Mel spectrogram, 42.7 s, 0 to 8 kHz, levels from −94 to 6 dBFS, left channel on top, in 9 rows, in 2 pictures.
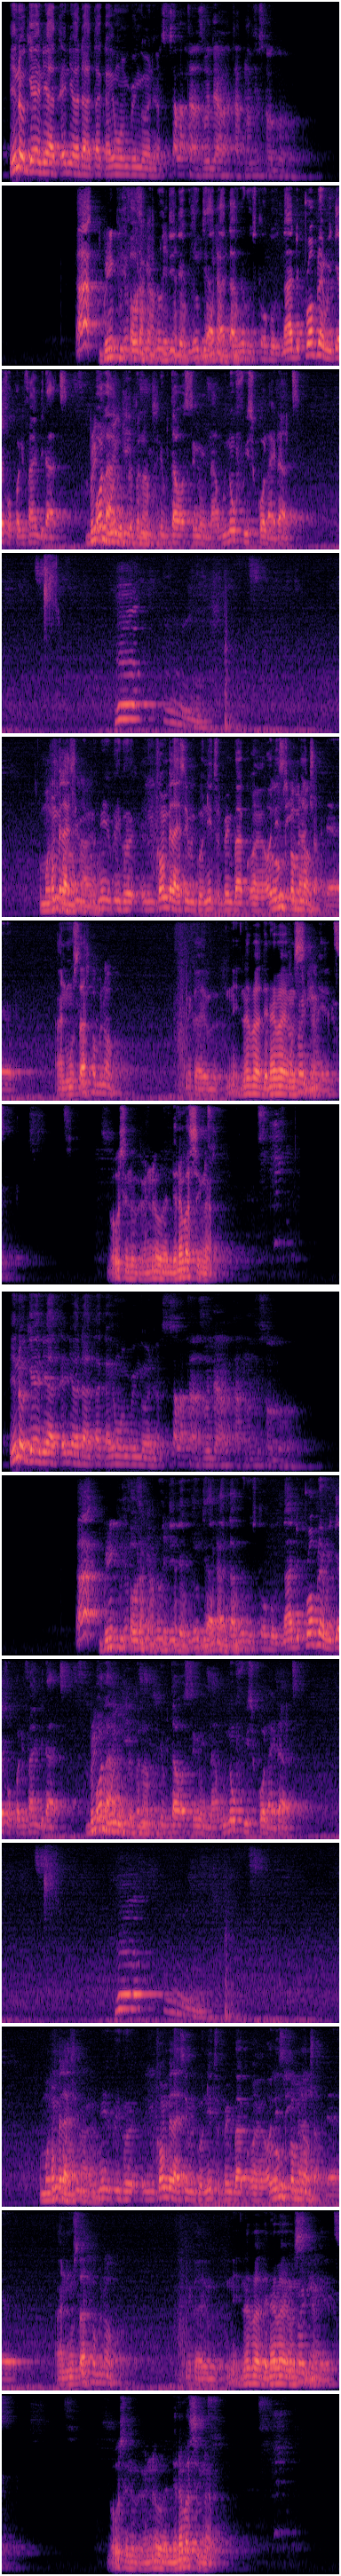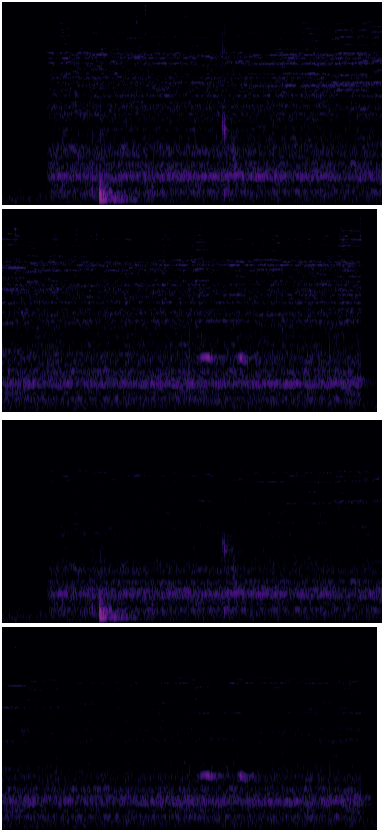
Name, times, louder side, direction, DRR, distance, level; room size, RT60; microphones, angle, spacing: voice 1, 0.1-2.2 5.8-6.0 6.5-10.4 10.8-13.5 14.8-15.0 19.7-23.3 23.6-24.0 24.5-24.9 26.2-28.4 30.0-31.5, left 2 dB, 40° left, 12 dB, 0.9 m, -30 dB
voice 2, 2.2-4.1 28.9-29.0 29.4-29.5 29.9-30.0 32.1-32.5, left 2 dB, 65° left, 3 dB, 2.2 m, -45 dB
voice 3, 6.1-8.1 10.7-11.8 15.8-16.2 16.5-17.1 19.5-20.4 22.7-23.4 24.9-25.3 27.7-28.2, left 1 dB, 85° left, 8 dB, 1.6 m, -32 dB
sound 1, 8.4-27.0, equal, 10° left, 4.2 m, -54 dB
18.0 x 9.5 x 5.5 m, 0.95 s
head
